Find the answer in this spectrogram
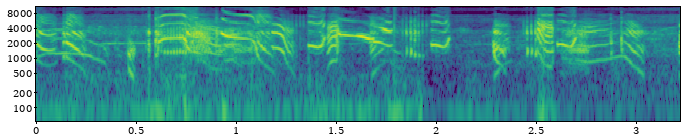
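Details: Indian ringneck parrot, a pet, babbling continuously with twisting, swooping notes and harsh squawks packed closely together, briefly pausing before another scratchy burst.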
